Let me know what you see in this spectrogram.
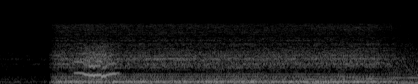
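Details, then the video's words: A male pet cat calls out as he is touched: one short, wavering mew just under a second in, dipping then rising, over a steady low hum and background noise that continue to the end. "My cat making a sound everytime I touch him"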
